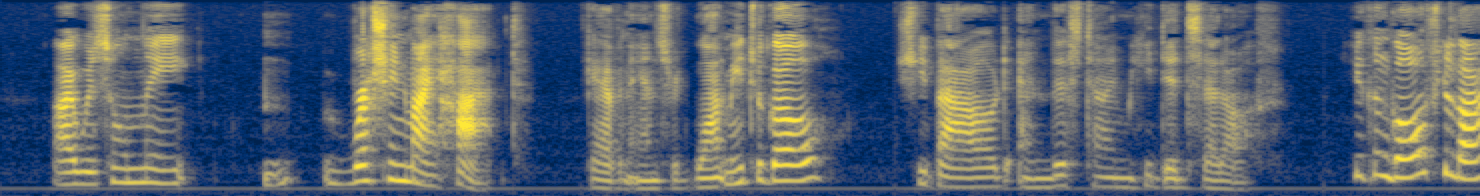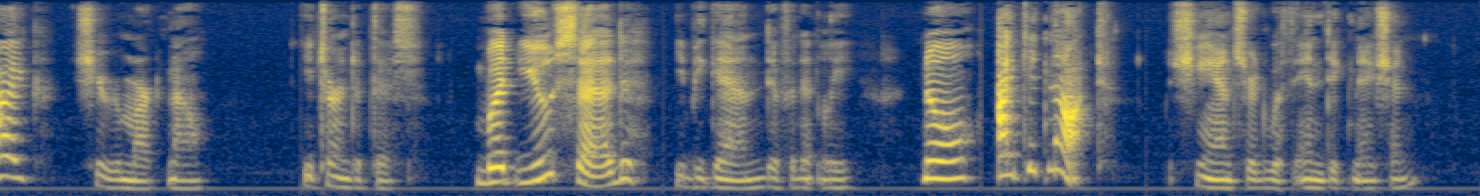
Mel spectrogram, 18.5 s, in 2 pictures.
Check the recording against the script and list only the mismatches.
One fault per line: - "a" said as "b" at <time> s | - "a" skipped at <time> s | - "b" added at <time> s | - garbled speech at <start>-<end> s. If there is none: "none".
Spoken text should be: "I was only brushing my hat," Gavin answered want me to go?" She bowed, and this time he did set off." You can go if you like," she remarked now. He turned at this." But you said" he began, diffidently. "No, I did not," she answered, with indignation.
none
